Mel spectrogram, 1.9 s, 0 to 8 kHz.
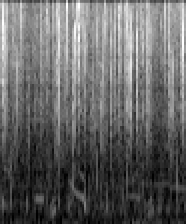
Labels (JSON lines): {"label": "biophony, cascading saw", "recorder": "SoundTrap 600 or HydroMoth"}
